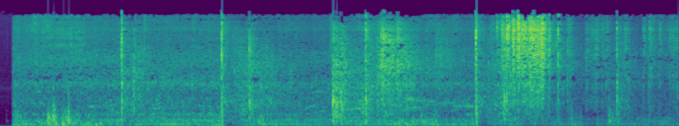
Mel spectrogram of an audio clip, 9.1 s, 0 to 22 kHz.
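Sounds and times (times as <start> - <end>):
fireworks bangs and crackles during street disturbances: 0.2 - 9.0
roar of an outdoor crowd: 3.4 - 7.1.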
